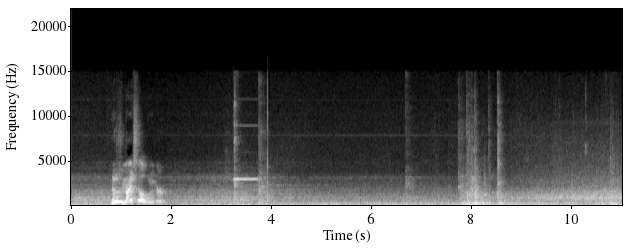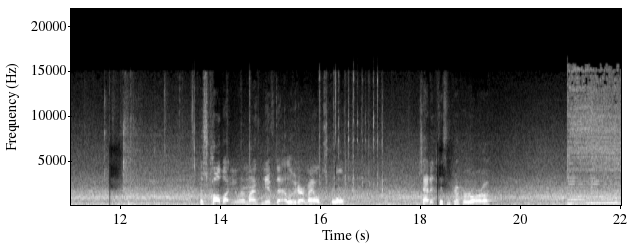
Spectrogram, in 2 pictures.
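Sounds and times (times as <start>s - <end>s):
elevator running noise: 0.0s - 17.9s
elevator car stopping clunk: 3.1s - 4.6s
elevator doors sliding open: 7.7s - 12.4s.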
